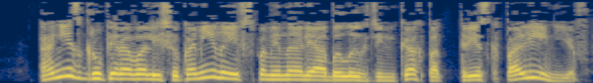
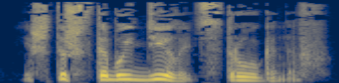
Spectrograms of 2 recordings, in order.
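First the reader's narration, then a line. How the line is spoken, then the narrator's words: Weary. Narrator (Russian): устало произнес император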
